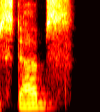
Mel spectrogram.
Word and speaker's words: Stubbs: Last name, Stubbs. Spelling of last is S-T-U-B-B-S.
